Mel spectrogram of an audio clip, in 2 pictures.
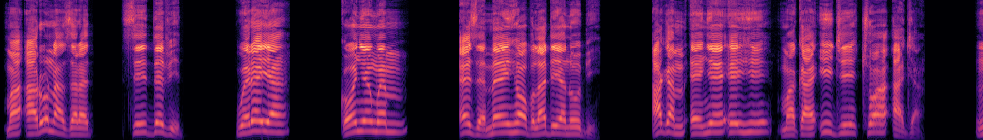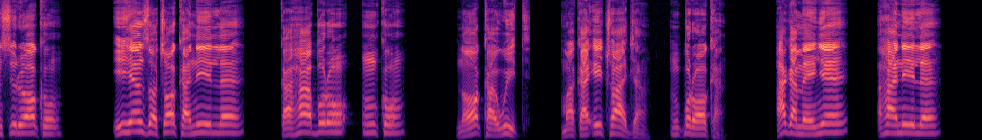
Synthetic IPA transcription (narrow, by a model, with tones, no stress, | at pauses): ma˨ʔa˨ɾʊ˦na˨za˨ɾe˨t̚ | sɪ˦de˦vḭ˨d̚ | we˨ɾe˦ja˦ | ko˦ɲe˦ŋʷe˦m̩˦ | e˦ze˨me˦i˦ɦe˦ɔ˦bʊ˨la˦dɪ˦ja˦no˦bḭ˨ | a˦ɡa˨m̩˦˨e˨ɲe˦e˦ɦi˦ma˨ka˨ʔi˦d͡ʒi˦t͡ʃʊ˦a˦ʔa̰˨d͡ʒa̰˨ | n̩˦si˦ɾi˦ɔ˦kʊ˦ | i˦ɦe˦n̩˦zɔ˨t͡ʃɔ˦ka˨niː˦le˦ | ka˨ɦa˦a˦bʊ˦ɾʊ˦ | ŋ̩˦kʊ˦ | nɔ˨˦ka˨wi˦˨t | ma˨ka˨ʔɪ˦t͡ʃʊ˦a˨d͡ʒa̰˨ | ŋ͡m̩˦k͡pʊ˦ɾɔ˦ka̰˨ | a˦ɡa˨m̩˨e˨ɲe˦ | ɦa˦niː˦le˦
